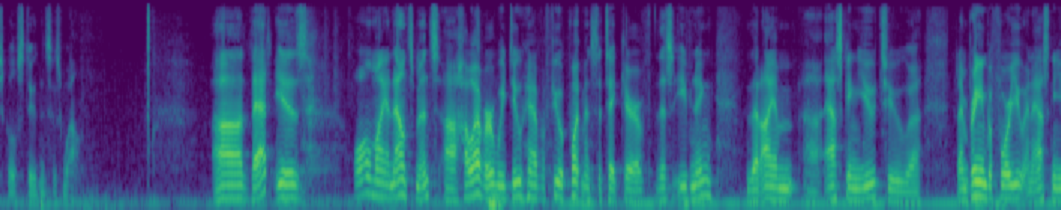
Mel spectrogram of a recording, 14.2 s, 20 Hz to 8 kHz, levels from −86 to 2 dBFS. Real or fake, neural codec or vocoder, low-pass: real; none; 7.2 kHz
